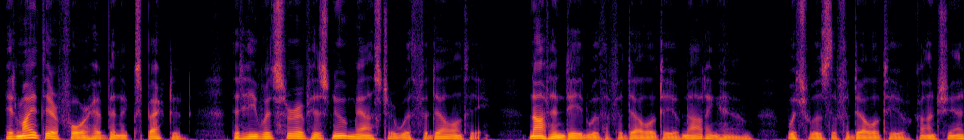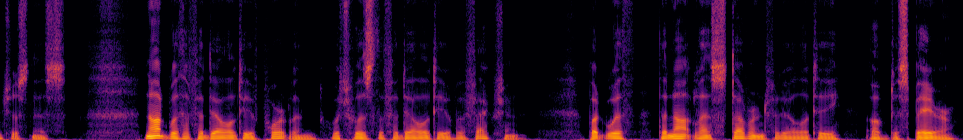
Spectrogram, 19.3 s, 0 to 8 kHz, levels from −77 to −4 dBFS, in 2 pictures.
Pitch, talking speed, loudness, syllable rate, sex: 90 Hz, 155 wpm, -23 LUFS, 5.4 syllables/s, male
